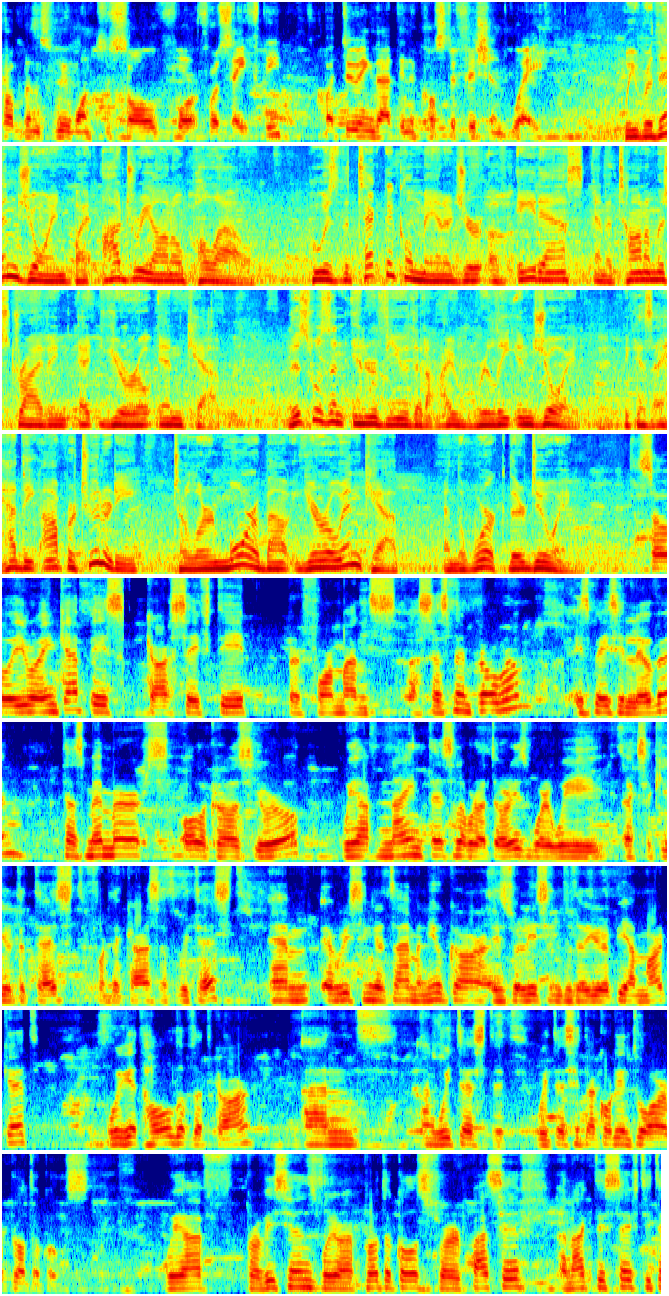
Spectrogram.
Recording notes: Live from the Autoworld Museum in Brussels, Belgium. At AutoSens and InCabin.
